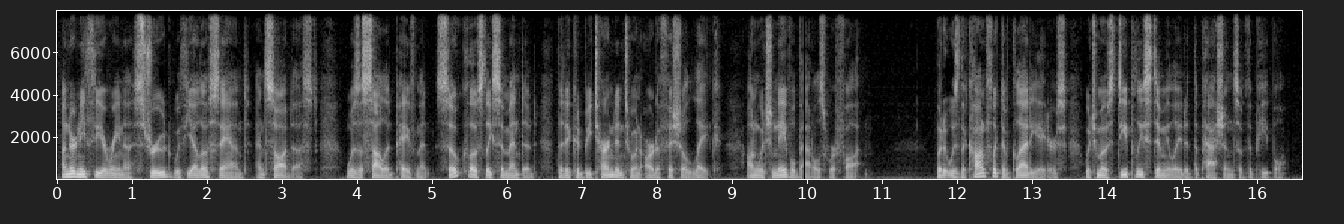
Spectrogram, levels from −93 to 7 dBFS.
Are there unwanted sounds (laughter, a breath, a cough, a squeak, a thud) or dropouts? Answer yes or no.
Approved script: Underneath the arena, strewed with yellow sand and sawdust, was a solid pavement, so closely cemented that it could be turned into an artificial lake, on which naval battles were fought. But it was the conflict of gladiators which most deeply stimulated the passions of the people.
yes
